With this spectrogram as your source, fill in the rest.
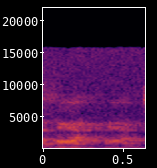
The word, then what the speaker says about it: aunt: So, who's the aunt sayer? Where are you from originally? This area. This area. Okay, that's very interesting because, yeah, overwhelmingly we get A-U-N-T rhyming with A-N-T around here.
